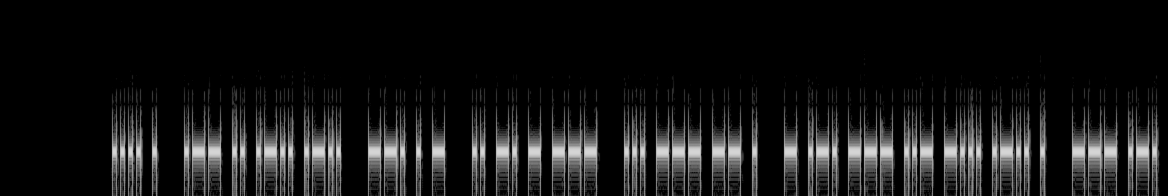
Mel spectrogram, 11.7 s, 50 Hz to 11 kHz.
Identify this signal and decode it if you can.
Morse code, heard as a keyed tone, about 30 wpm, 700 Hz. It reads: HE WILL GET INTO SOME TROUBLE OR
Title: Sentences from Top 1500 Words 30wpm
